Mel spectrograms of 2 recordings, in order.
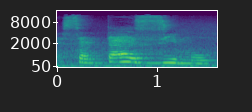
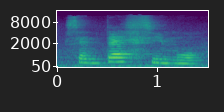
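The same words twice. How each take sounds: First: The middle consonant is a buzzing z sound. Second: The middle consonant is a hissing s sound. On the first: This is the Portuguese pronunciation. "como a gente fala em português, com esse Z" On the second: This is the Spanish pronunciation. "como se fosse escrito com C"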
